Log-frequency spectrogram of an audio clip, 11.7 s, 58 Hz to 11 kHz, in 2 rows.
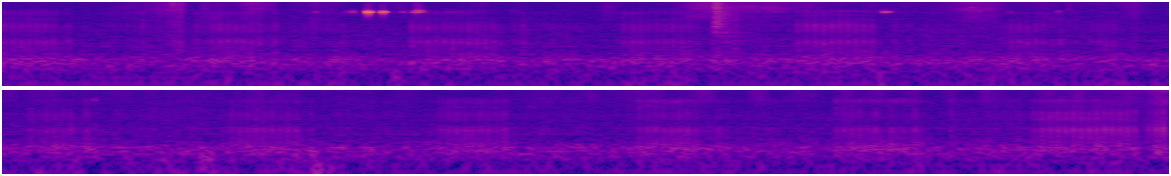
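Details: Purring from a Scottish Fold kitten as it is stroked, a soft continuous rumble rising and falling with its breathing about every 0.8 seconds, with one brief click near the start.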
